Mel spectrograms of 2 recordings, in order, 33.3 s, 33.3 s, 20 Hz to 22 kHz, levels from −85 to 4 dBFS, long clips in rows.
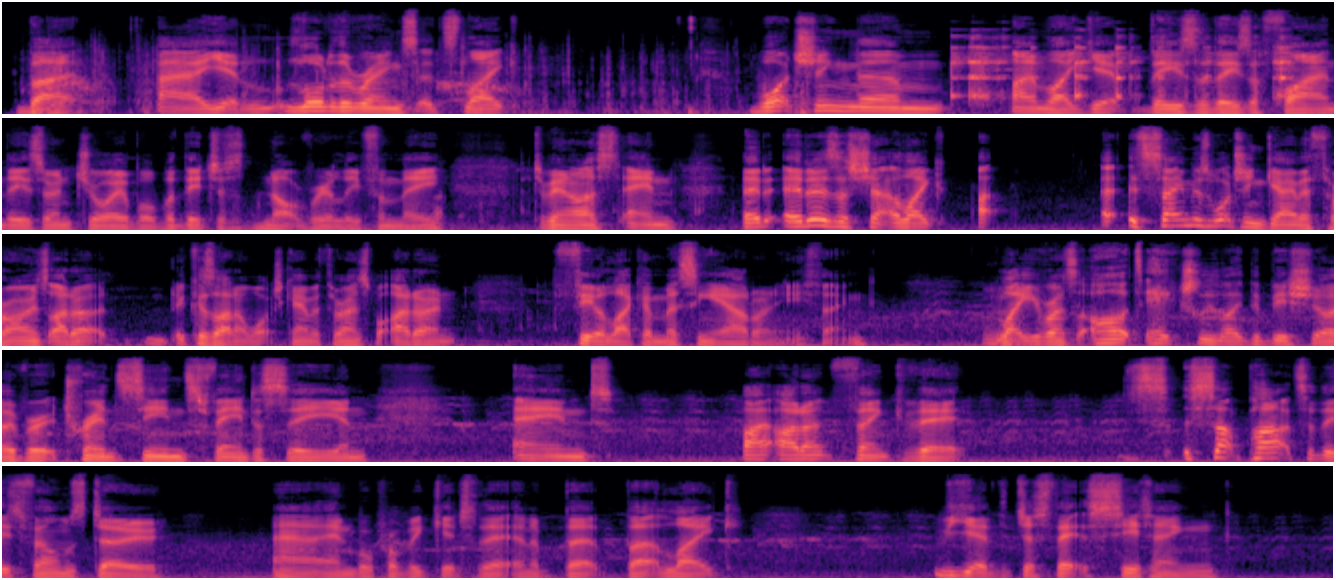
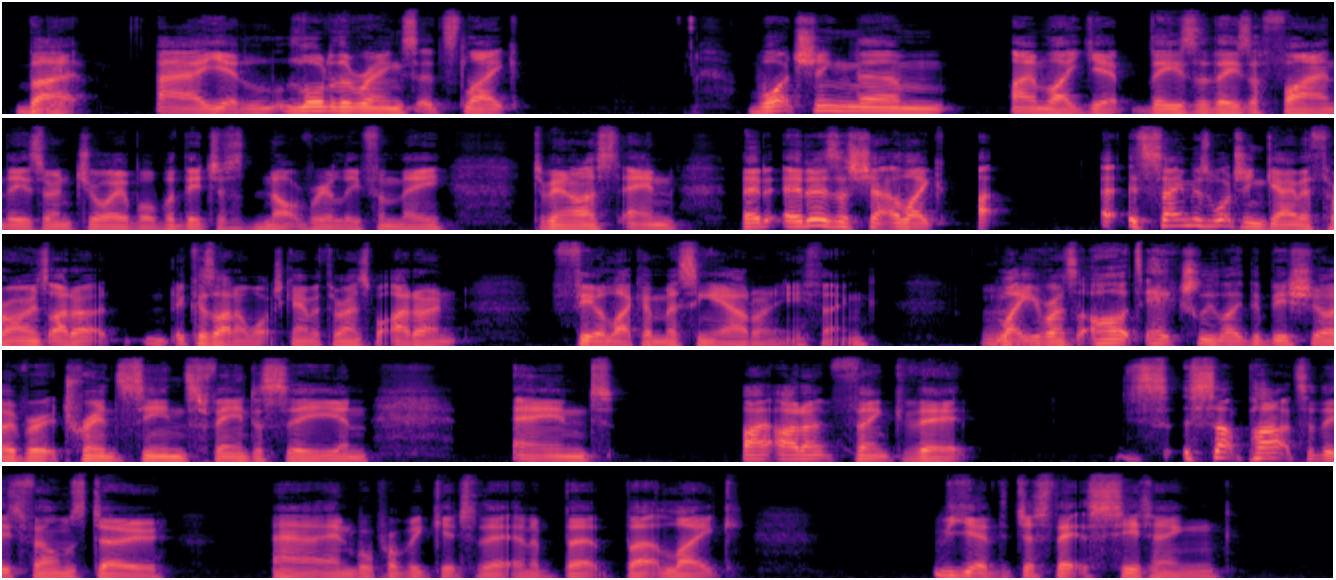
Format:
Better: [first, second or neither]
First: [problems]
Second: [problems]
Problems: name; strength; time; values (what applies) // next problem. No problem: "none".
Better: second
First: animal sounds; noticeable; throughout; 15 dB below the speech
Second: none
